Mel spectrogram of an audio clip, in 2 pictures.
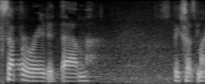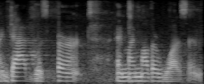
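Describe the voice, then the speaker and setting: A woman's voice over noticeable background noise. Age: 50s. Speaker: woman telling her life story. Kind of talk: personal life story interview. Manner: halting, with many ums.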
